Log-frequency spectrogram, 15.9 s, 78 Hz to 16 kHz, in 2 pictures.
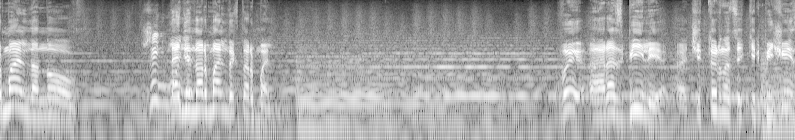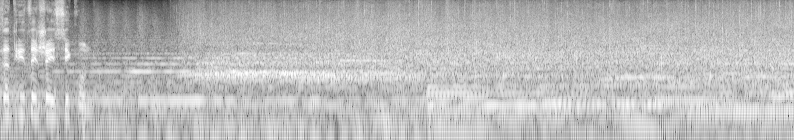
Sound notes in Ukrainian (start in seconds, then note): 9.7 оплески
